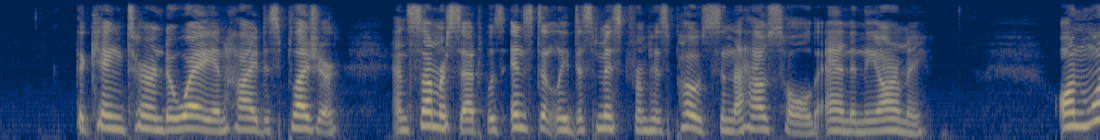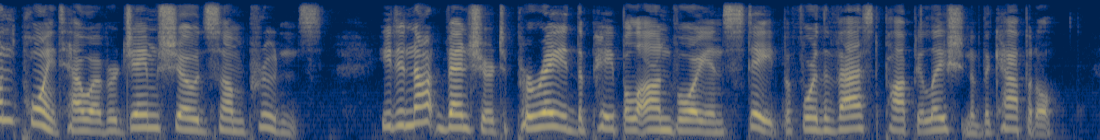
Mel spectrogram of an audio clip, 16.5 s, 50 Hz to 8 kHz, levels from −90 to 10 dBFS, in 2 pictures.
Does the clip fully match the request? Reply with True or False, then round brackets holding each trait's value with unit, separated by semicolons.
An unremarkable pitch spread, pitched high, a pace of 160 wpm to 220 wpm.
True (3.7 semitones; 200 Hz; 175 wpm)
